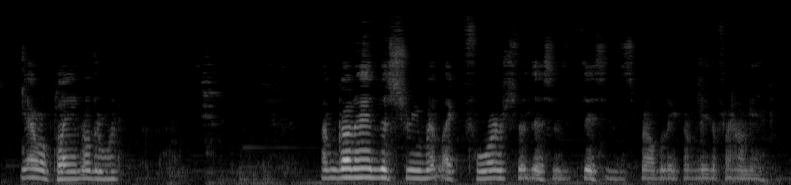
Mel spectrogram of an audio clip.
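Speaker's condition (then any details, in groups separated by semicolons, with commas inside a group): Quadriplegic cerebral palsy; uses one hand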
